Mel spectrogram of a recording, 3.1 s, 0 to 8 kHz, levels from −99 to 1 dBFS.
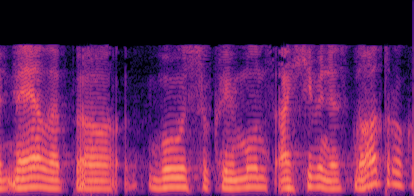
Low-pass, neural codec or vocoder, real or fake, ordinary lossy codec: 7.2 kHz; codec, 16 kHz in and 24 kHz out, 1 kbps, XY-Tokenizer; fake; AAC, 16 kbps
